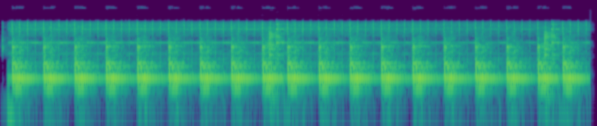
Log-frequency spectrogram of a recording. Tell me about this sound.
beat with kaoos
